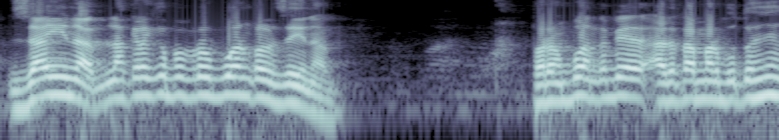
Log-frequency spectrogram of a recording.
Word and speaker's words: Zainab: Karena ini menunjukkan perem enggak bisa dibaca Zainabi, dibacanya Zainaba kalau dia maj majrur.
